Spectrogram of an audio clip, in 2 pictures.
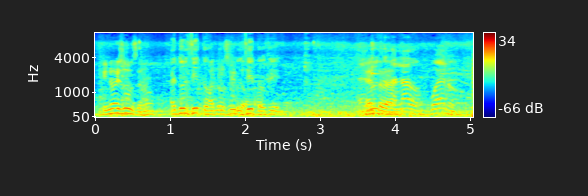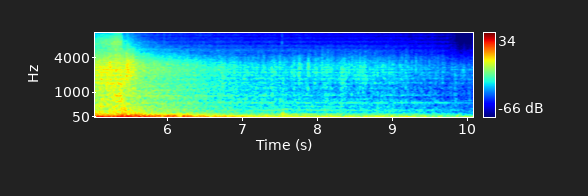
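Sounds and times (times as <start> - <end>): deep cinematic boom rumble: 5.0 - 10.0.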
